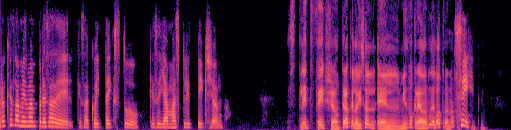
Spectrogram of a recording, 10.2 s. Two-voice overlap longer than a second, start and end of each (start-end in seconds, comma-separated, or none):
none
